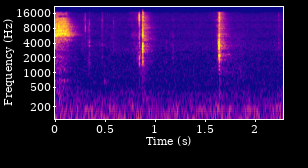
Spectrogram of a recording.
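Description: Faint handling of clear sticky tape wrapped around a plastic ruler: quiet rustle with two short, crisp ticks, one about a second in and one near the end.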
